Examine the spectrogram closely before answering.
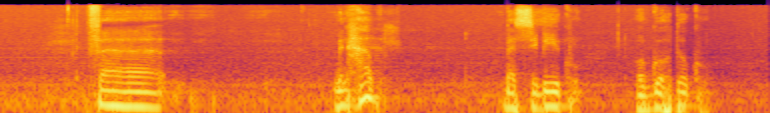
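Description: A middle-aged man speaks into a microphone in bursts, with pauses between phrases.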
